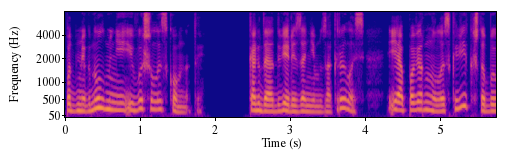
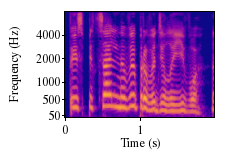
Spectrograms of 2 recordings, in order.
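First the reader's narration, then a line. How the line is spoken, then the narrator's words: Laughing. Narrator (Russian): засмеялась я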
